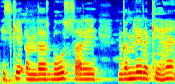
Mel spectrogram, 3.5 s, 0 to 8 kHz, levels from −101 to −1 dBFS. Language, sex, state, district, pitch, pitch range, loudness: Hindi, male, Uttar Pradesh, Saharanpur, 190 Hz, 185-205 Hz, -13 LUFS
